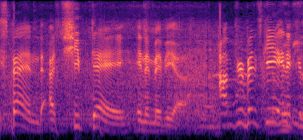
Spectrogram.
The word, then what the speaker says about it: Namibia: And that is how you spend a cheap day in Namibia. I'm Drubinski, and if you like my travel videos... Namibia. No, Lord. Namibia.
